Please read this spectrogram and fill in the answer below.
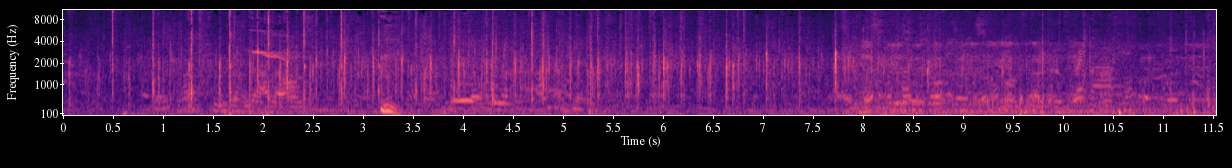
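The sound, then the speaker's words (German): Scattered applause from a crowd at the Birkenmoos stadium in Rottach-Egern on the Tegernsee: many sharp, uneven claps run under continuous talking and grow denser and louder in the second half. “Es brandet Applaus auf,”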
